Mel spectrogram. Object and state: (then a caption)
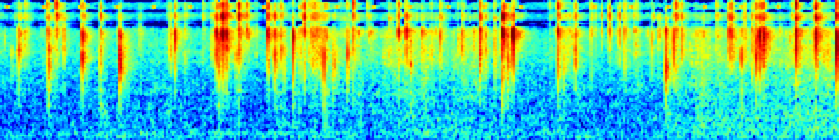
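Cellophane wrapping crinkled. A small cellophane-wrapped item is held in both hands and crinkled and squeezed with fingertips and long nails. The result is a quick stream of bright, crackling crinkles and snaps with almost no low end, each dying away instantly.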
